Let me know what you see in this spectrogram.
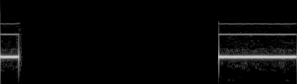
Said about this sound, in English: Please leave your name, telephone number, and a brief message after the beep, and I'll call you back.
